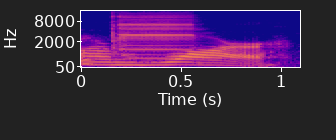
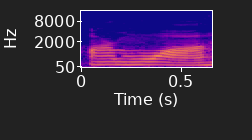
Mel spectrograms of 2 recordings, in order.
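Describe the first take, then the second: First: The final R sound is clearly pronounced. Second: The final R sound is dropped. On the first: The speaker calls it right. "You do pronounce the R" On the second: The speaker calls it wrong. "it's not armoire"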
